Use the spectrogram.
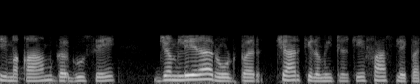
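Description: Throughout, the speech has a buzzy, gravelly roughness and nothing above 4 kHz, the plainly audible mark of the GSM full-rate codec at about 13 kbps rebuilding the sound from a coarse vocal-tract model. From 0.64 to 0.70 s the sound freezes into a brief rough, metallic ring. These are lost GSM frames: the decoder repeated the last good frame's settings, and the 40 ms gap fits two lost 20 ms frames.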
